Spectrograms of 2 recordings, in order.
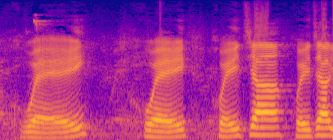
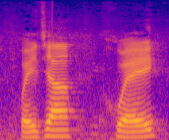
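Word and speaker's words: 回家: Hui, you can go up, hui jia, you say this to taxi drivers, you be like, I want to go home, hui jia, and jia, got it?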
